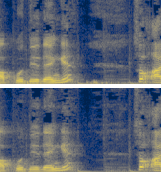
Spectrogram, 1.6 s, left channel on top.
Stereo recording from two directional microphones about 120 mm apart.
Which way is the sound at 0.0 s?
35° left (ahead or behind).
